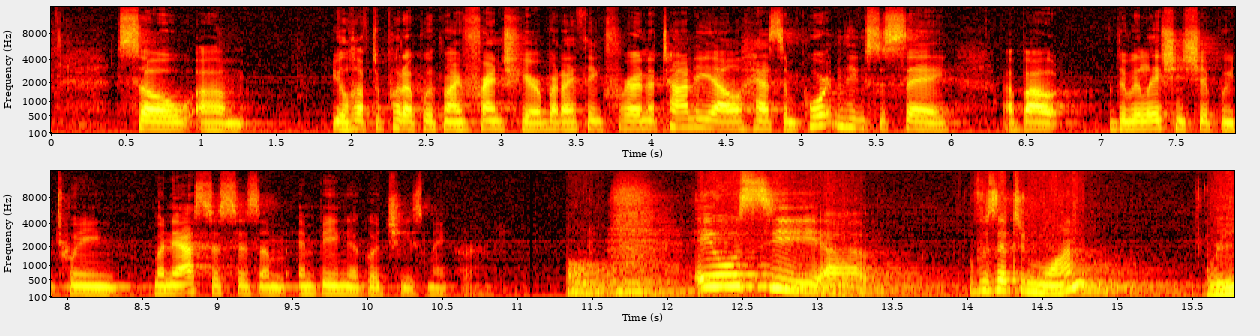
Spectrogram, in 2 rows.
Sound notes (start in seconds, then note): 12.2 speaking french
